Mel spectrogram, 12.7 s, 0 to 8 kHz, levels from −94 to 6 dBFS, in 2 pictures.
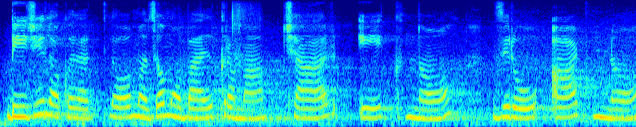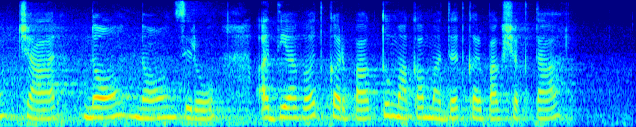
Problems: none marked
